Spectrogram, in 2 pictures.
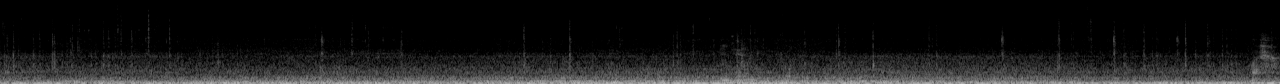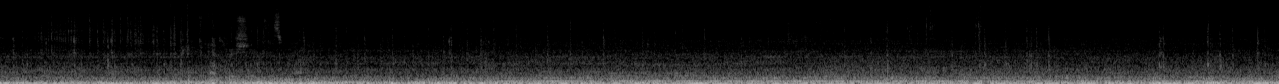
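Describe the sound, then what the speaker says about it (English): A small bus rumbles along on a bouncy ride near Scotts Bluff National Monument, a steady low engine and road drone throughout with occasional rattles and bumps. "Small bus, I guess."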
